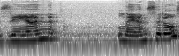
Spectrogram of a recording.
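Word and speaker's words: Xan: seen your name wrong it's XA n zan Lance it all says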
